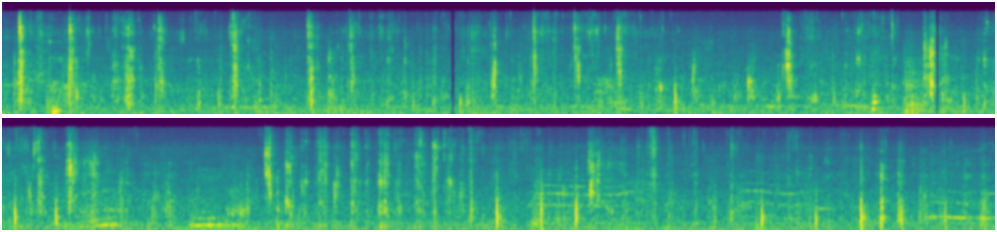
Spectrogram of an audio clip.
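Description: Close-up eating sounds: a man chewing mouthfuls of beef kaldereta stew and rice, with a stream of irregular wet mouth clicks and lip smacks.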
